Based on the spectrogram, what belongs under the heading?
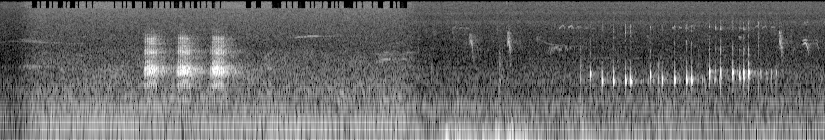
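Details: Female raven communicating with her mate: three quick throaty croaks in a row, then after a pause a rapid rattling series of knocking clicks, with low background hum.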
